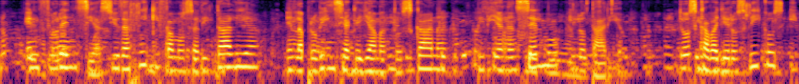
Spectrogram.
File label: female4 inst sim; SiSEC08; SiSEC underdetermined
